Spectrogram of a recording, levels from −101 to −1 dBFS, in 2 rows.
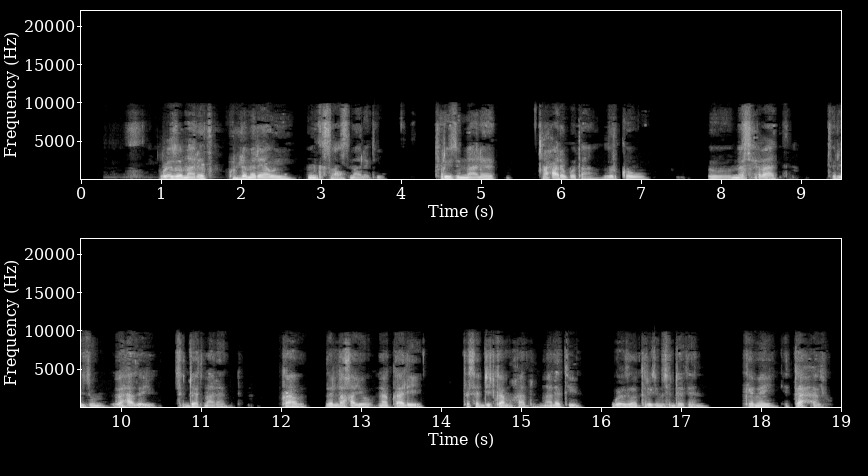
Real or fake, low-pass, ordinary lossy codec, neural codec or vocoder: real; 9.9 kHz; AAC, 32 kbps; none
